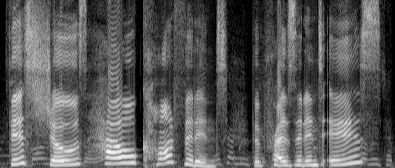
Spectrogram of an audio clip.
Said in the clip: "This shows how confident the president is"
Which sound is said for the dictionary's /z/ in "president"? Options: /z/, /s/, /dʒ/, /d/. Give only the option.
/z/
